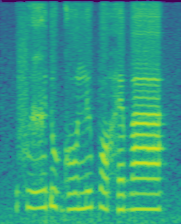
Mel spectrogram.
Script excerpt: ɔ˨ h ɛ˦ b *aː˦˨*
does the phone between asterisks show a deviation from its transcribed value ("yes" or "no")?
yes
